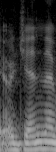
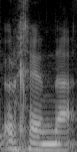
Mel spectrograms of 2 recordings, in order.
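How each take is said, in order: First: The name is pronounced with English sounds. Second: The name is pronounced with Dutch sounds. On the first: "in English we would probably say Agenda" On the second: "We say Urgenda"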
